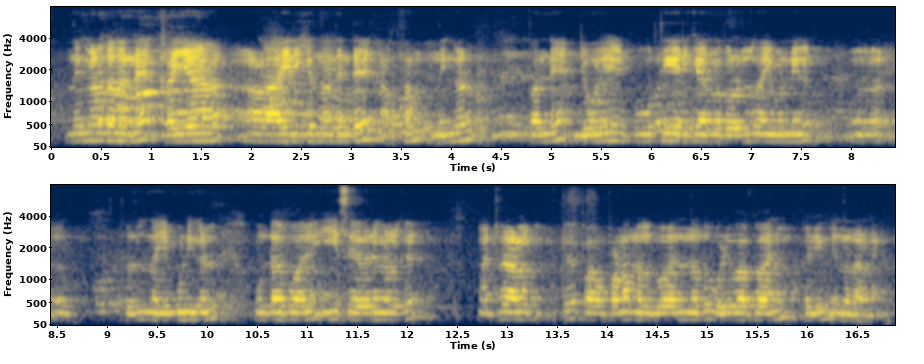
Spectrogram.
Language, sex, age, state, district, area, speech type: Malayalam, male, 60+, Kerala, Kollam, rural, read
